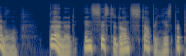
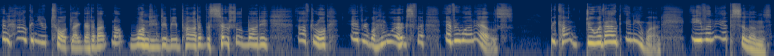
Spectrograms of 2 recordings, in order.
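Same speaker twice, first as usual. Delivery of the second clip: much higher, louder, upset; Lenina's distressed voice; 14 semitones higher, 6 dB louder than usual. A narrator's reading. Lenina to Bernard, much higher and upset. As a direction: protest it high and hurt.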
